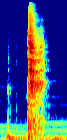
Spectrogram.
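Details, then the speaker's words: Adult streamer who says she is sick and can't get a sneeze out gives a single short, hissy, sneeze-like burst against a faint steady musical hum: sneeze. "If y'all I just I I have a sneeze and it just isn't coming out."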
